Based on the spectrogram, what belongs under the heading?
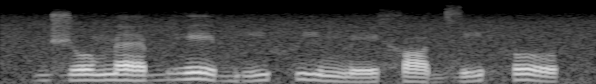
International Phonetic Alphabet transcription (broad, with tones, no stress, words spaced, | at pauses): d͡ʒo˧ mæ˧ bʱe˥˩bi˨˥ fi˥˩ me˨˩˦xɒ˧˩ d͡zi˨˥ho˥˩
